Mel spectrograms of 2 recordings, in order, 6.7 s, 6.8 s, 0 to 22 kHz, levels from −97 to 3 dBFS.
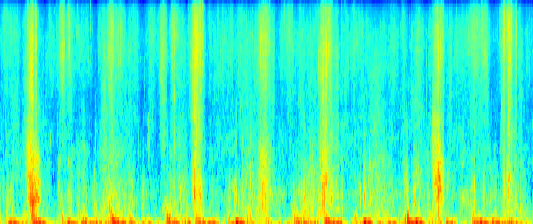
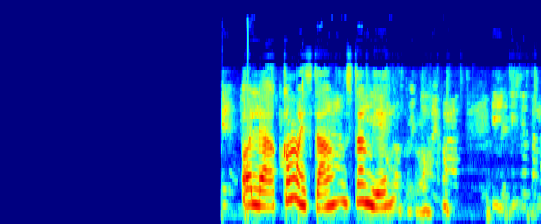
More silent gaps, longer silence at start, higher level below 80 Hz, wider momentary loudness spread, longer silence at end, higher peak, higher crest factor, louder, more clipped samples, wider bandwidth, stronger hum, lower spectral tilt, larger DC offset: neither; second, 0 s vs 2.75 s; first, -30 dBFS vs -66 dBFS; second, 11 LU vs 21 LU; about the same, 0 s vs 0.1 s; about the same, 0 dBFS vs -2 dBFS; first, 24 dB vs 16 dB; second, -27 LUFS vs -13 LUFS; neither; first, over 20 kHz vs 7.6 kHz; neither; about the same, -3.5 dB/octave vs -4 dB/octave; neither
